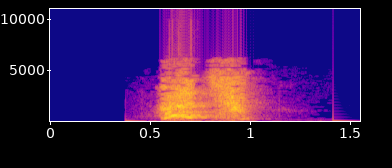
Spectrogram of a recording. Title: Mr. Wizardgoggles and the Sneezing Case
